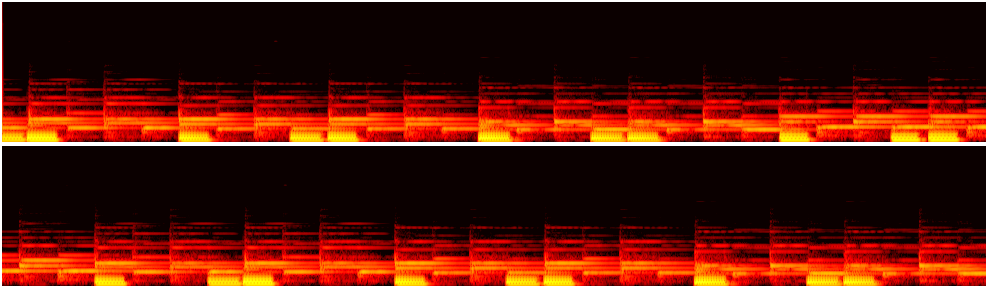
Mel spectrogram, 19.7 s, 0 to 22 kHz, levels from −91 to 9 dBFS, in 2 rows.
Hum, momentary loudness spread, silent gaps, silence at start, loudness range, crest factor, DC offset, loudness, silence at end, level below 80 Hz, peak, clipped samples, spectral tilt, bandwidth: none; 16 LU; none; 0 s; 1 LU; 16 dB; under 0.1%; -24 LUFS; 0 s; -30 dBFS; -8 dBFS; under 0.1%; -16 dB/octave; 2.1 kHz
